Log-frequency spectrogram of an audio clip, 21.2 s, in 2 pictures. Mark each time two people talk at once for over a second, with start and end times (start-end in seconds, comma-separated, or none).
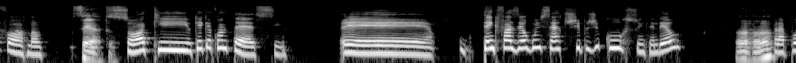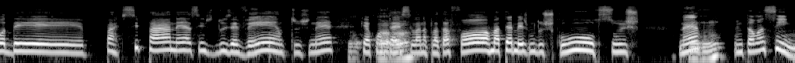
none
